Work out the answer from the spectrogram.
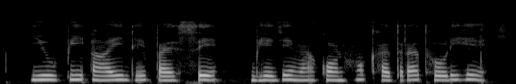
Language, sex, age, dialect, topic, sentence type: Chhattisgarhi, female, 25-30, Eastern, banking, question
